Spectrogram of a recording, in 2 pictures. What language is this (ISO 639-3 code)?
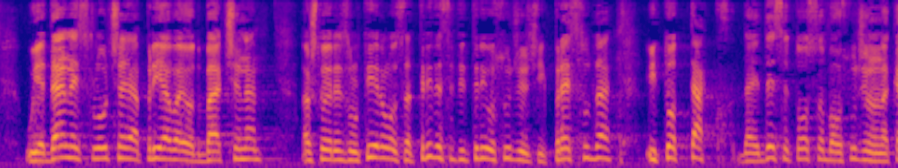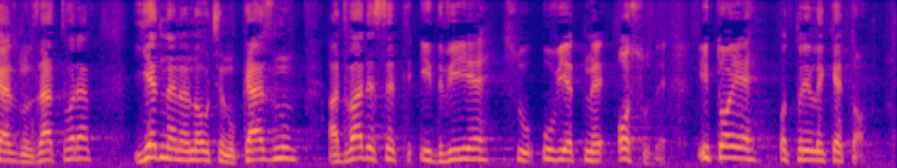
hrv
